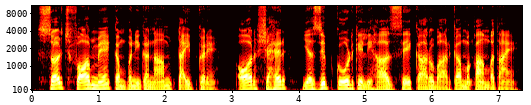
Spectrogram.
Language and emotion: Urdu, neutral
